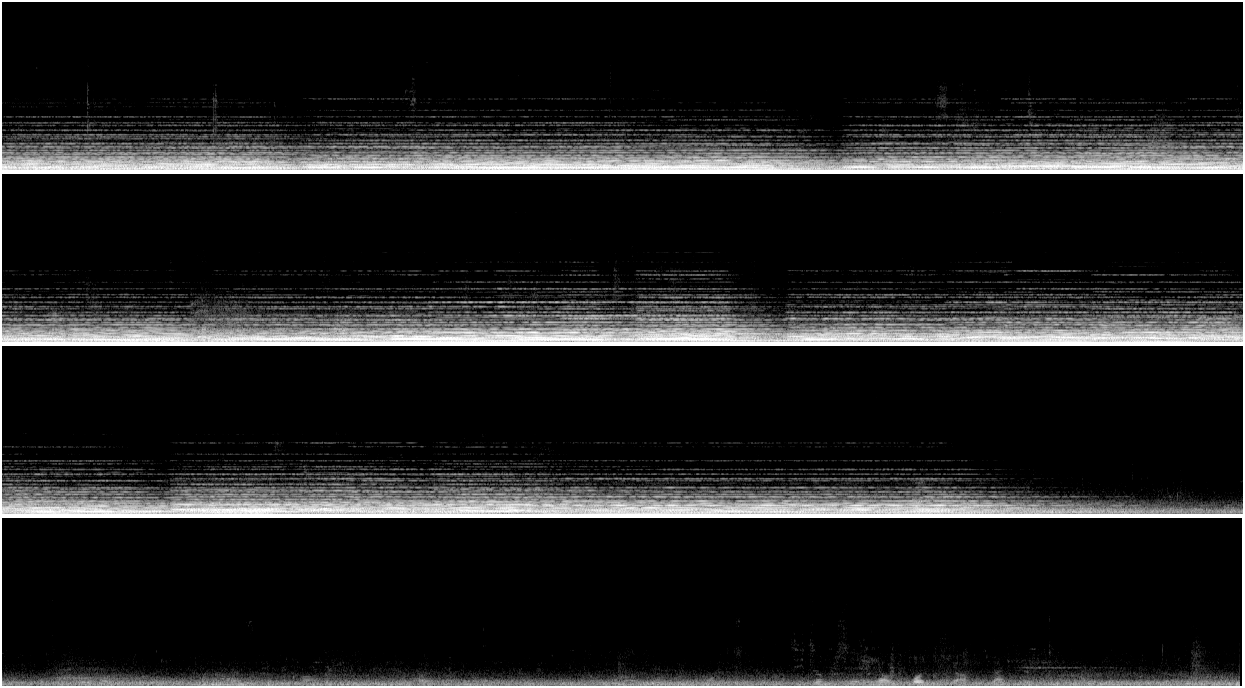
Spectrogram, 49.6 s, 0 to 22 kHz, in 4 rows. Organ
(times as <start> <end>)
0.0 37.3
